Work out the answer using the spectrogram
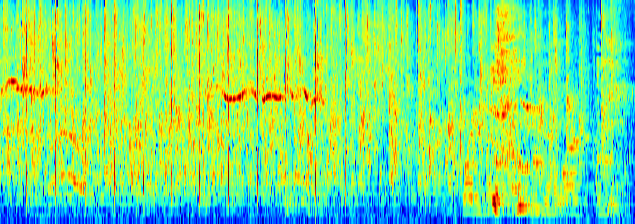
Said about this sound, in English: So if you would, give us a big round of applause for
